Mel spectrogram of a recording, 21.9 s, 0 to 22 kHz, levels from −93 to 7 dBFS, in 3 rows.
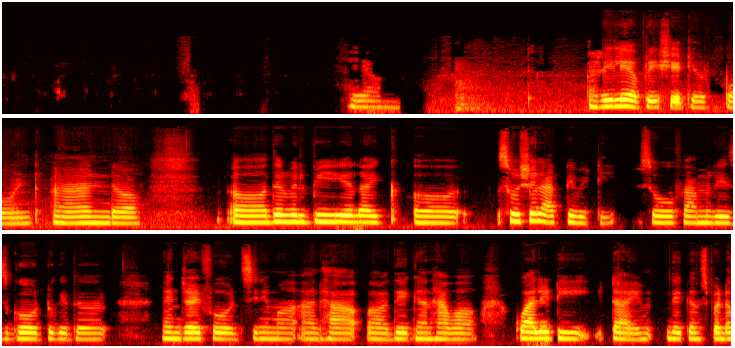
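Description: For the first 6 s the speech is dull and smeared, with nothing above 7 kHz, the sign of an adaptive stream starting at a low bitrate, roughly 16 kbit/s AAC. At 6.0 s it steps up without a gap, and the spectrogram's flat ceiling suddenly lifts into treble.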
